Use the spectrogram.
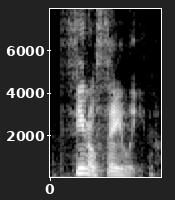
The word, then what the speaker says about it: phenolphthalein: pink, and it's called phenolphthalein. Phenolphthalein. So kind of that same kind of phthalein in the middle of the word there.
